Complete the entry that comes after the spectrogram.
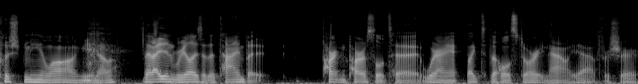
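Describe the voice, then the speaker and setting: With an American accent, a man of fairly low pitch speaks at a very fast pace. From US Midwest, Metro Detroit. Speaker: high school teacher. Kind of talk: interview testimony. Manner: casual with many fillers.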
